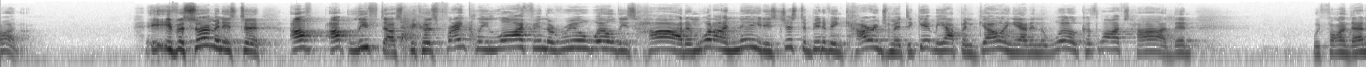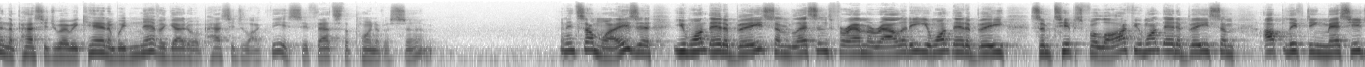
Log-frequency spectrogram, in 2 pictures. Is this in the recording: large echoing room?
yes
